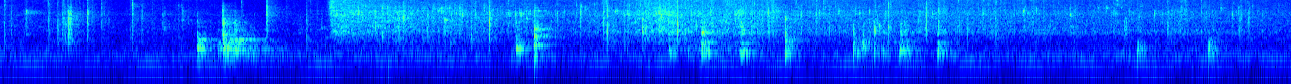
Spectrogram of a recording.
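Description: Garlic frying and being stirred in a pan of hot oil for a Kerala kappa biriyani with beef, a loud bright sizzle swelling after a few utensil clinks, with repeated scraping stirs throughout and no voices.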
